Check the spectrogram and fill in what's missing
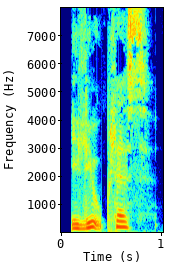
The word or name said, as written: elevplads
